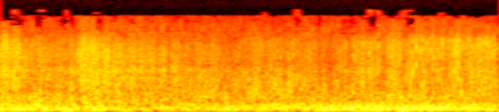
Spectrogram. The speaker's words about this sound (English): This is what a napalm bomb does when it hits. Its searing flame spreads for hundreds of feet.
